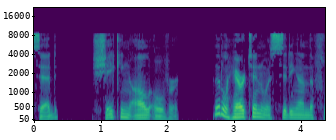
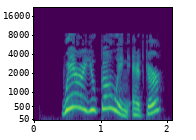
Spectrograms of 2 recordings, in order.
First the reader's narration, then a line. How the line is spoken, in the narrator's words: cried Kathy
